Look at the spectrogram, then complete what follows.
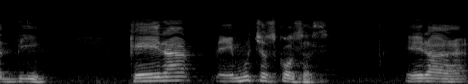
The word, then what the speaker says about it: Dee: En Inglaterra había un personaje llamado John Dee, que se pronuncia Dee, que era muchas cosas.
